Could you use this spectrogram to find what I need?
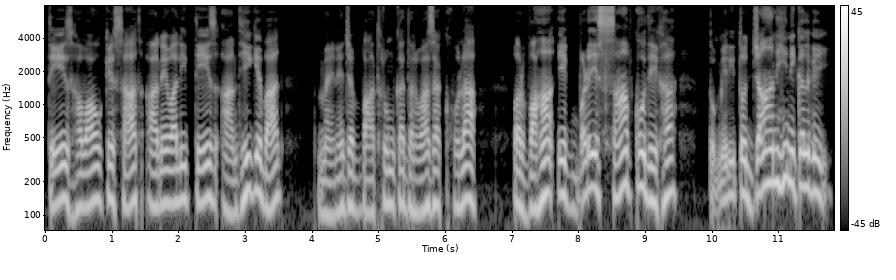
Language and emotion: Hindi, fearful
